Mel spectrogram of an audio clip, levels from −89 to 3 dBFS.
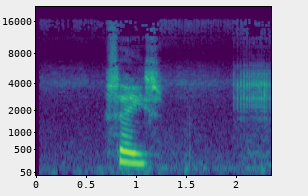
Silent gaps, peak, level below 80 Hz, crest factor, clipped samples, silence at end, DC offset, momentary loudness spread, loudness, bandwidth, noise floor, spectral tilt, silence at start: none; -2 dBFS; -60 dBFS; 20 dB; under 0.1%; 0 s; under 0.1%; 23 LU; -18 LUFS; 17 kHz; -55 dBFS; -5 dB/octave; 0.7 s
